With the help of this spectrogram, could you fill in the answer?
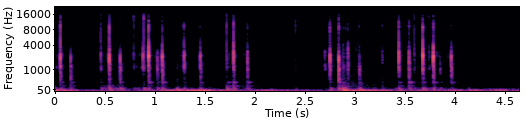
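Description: Long nails type on a transparent acrylic mechanical keyboard with clear keycaps. About twenty short, dry, clicky taps come in uneven bursts with a brief pause in the middle, bright with a main tone near 2.2 kHz. Each tap stops almost at once, with no ring.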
